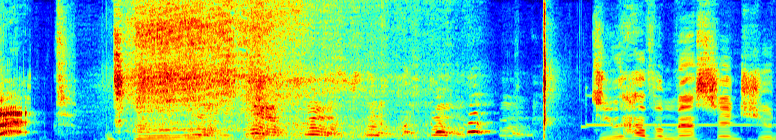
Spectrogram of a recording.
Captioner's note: group laughs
